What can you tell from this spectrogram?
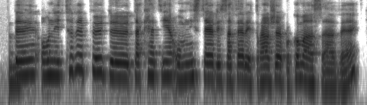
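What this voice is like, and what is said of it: Acadian French accent. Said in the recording (French): “j'ai un accent particulier ... j'ai jamais, jamais caché mon accent acadien. On va toujours me trouver dans une foule de francophones.”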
